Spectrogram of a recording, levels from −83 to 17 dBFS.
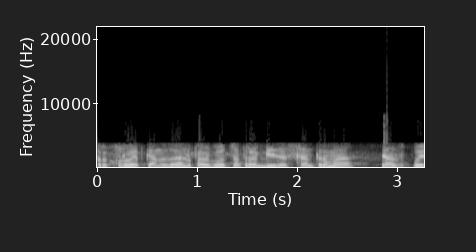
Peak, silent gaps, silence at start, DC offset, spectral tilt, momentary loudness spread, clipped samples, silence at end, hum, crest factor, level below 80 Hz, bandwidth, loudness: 0 dBFS; none; 0 s; under 0.1%; -3 dB/octave; 3 LU; under 0.1%; 0 s; none; 14 dB; -52 dBFS; 7 kHz; -13 LUFS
